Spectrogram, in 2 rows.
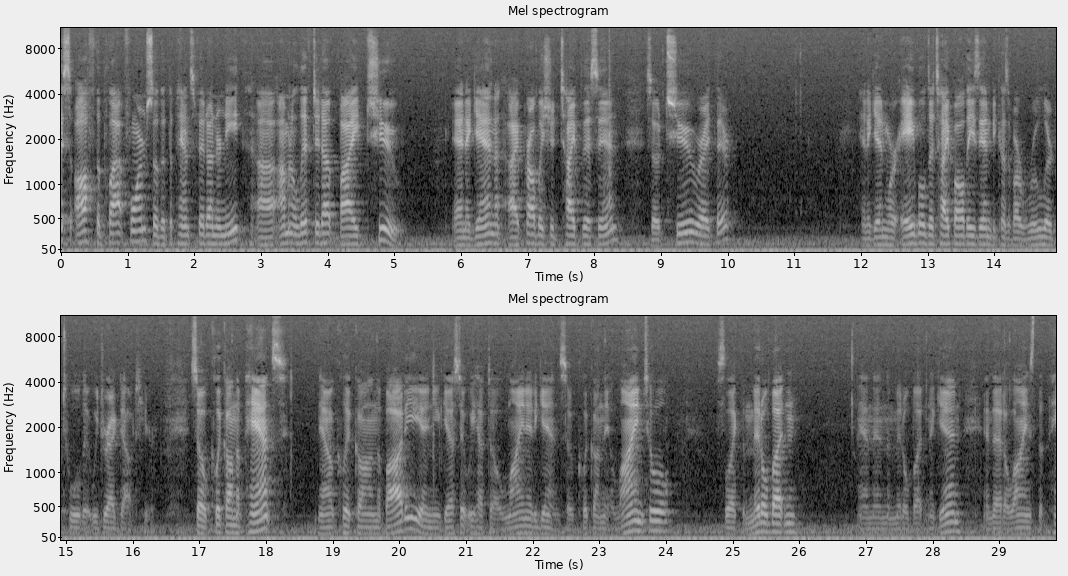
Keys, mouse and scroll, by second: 3.5-7.0 drag, 17.3 click, 19.4 shift+click, 22.9 click, 25.5 click.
